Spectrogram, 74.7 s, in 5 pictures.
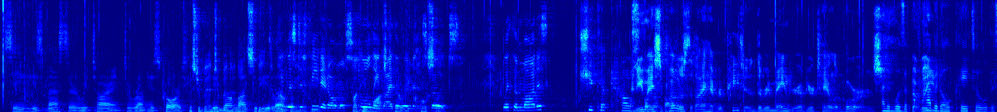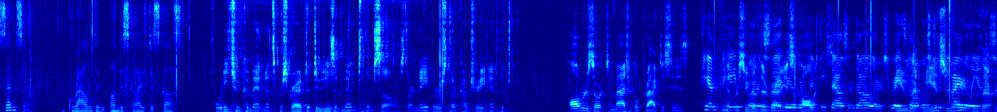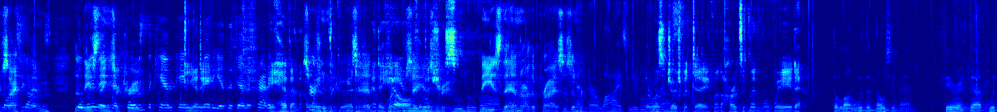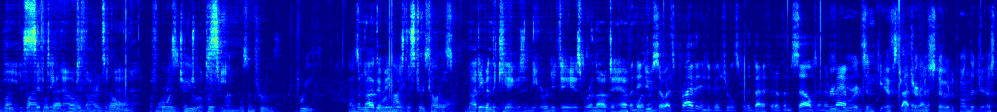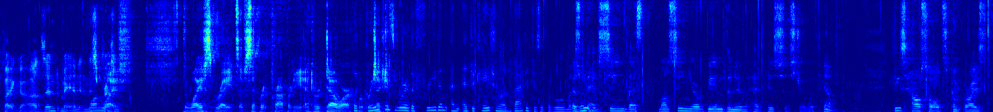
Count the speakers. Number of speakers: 8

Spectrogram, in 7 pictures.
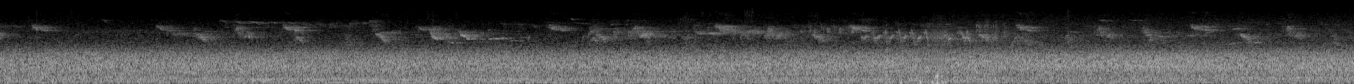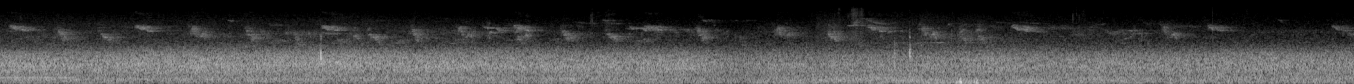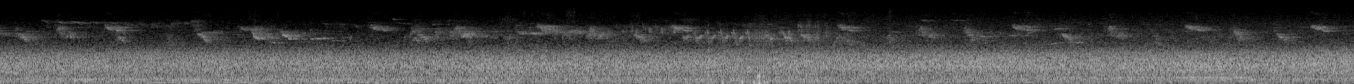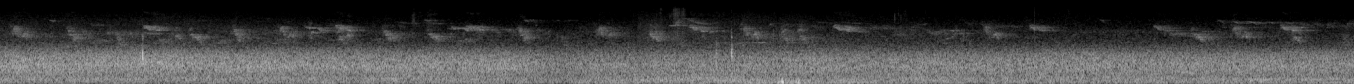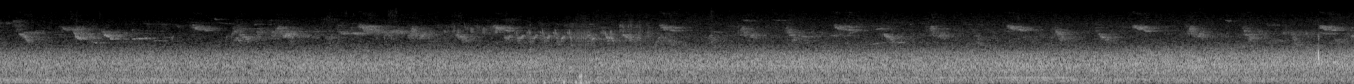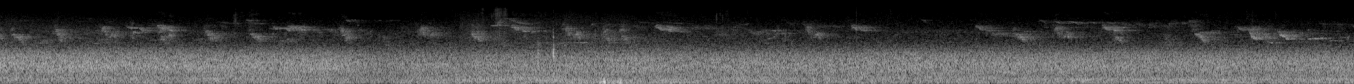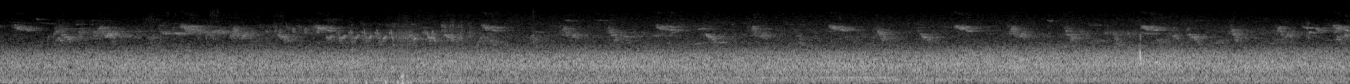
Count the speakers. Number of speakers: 0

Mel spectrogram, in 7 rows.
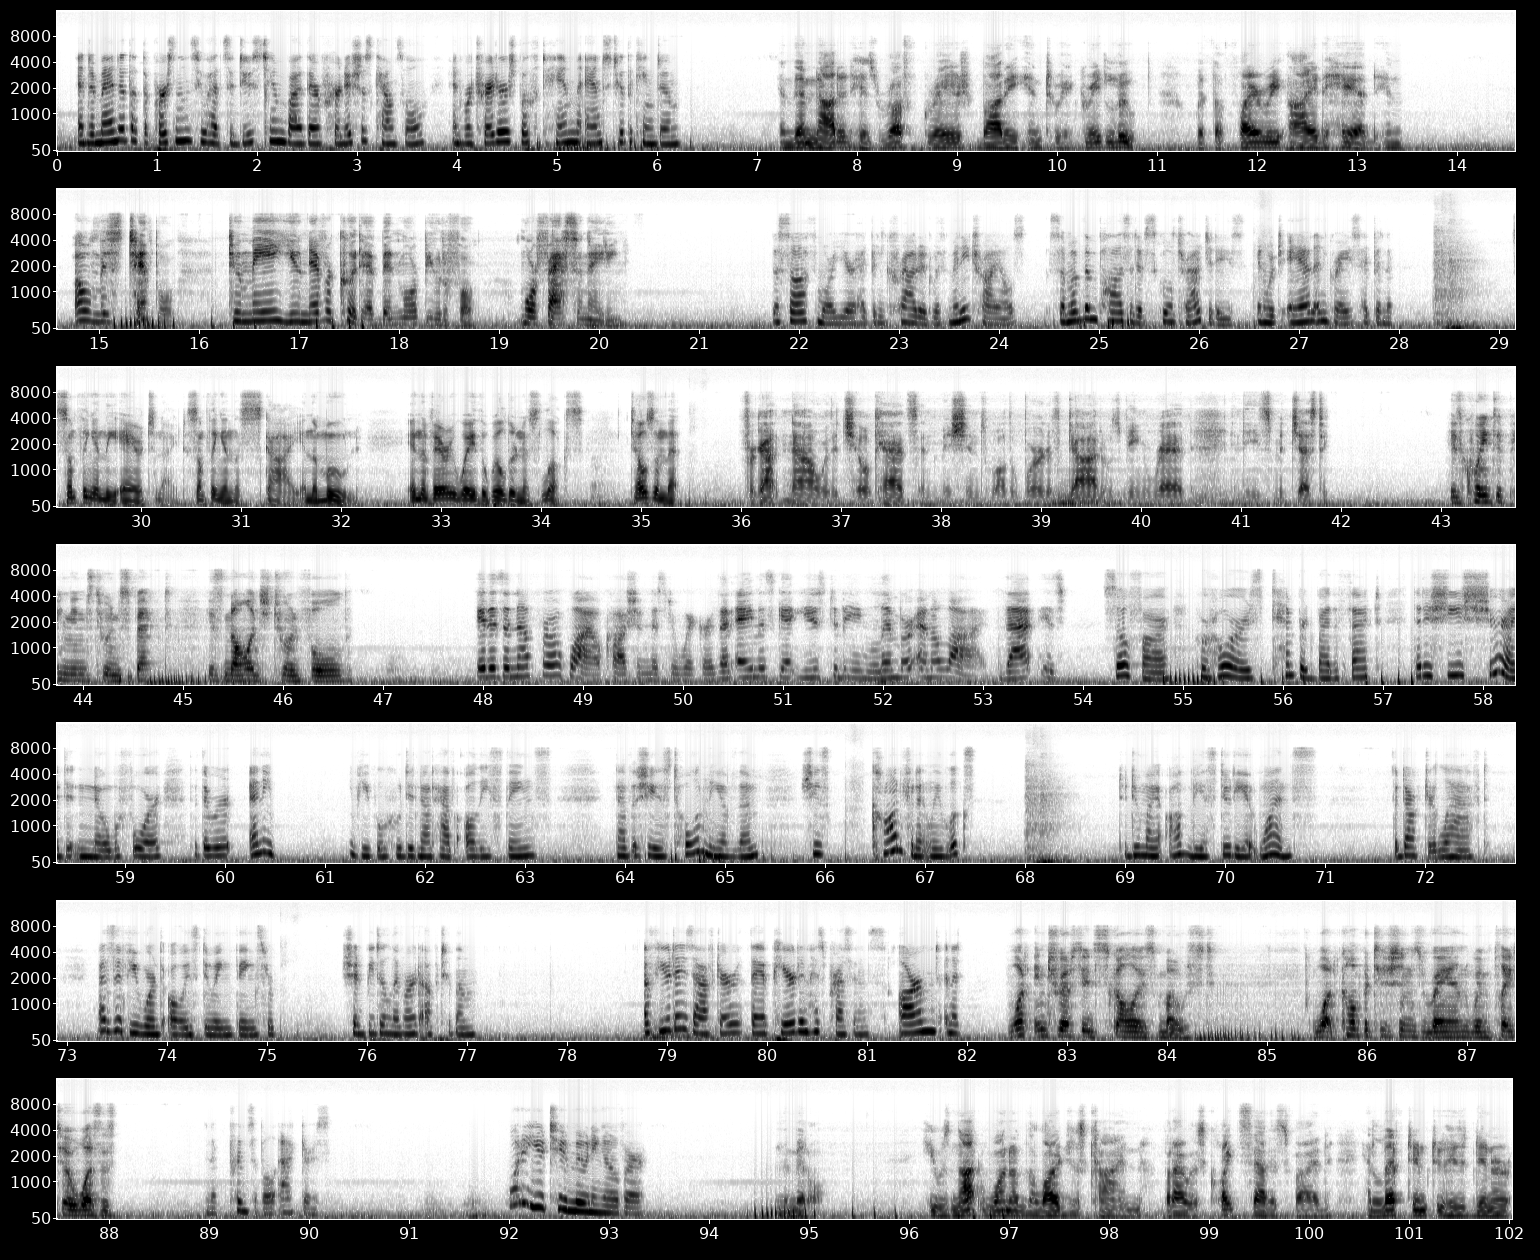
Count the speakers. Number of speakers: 9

